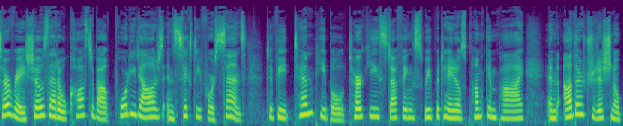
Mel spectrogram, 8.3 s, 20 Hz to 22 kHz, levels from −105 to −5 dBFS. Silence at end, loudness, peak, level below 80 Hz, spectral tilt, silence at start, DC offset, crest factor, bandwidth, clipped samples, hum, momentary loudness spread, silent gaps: 0.05 s; -20 LUFS; -2 dBFS; -60 dBFS; -4.5 dB/octave; 0 s; under 0.1%; 18 dB; 16.5 kHz; under 0.1%; none; 6 LU; none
